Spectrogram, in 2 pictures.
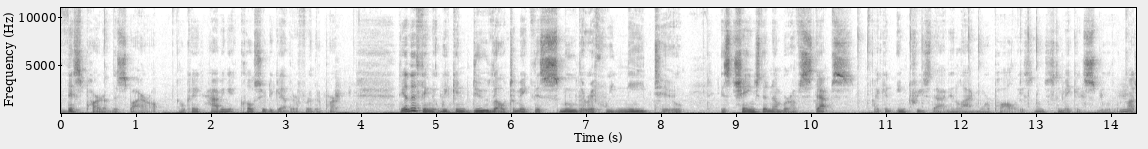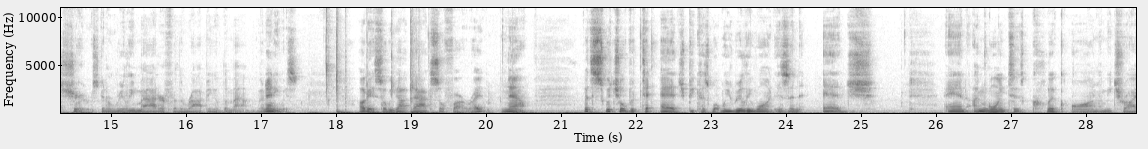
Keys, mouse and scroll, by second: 4.2-8.2 middle drag, 10.6-14.7 drag, 18.0 a, 19.0 ctrl+s, 22.1-24.9 drag, 25.7-28.6 middle drag.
